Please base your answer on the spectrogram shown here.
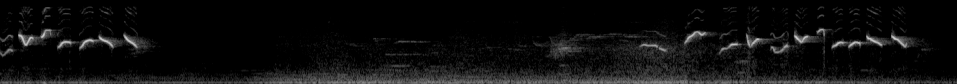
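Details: Mountain leaf warbler singing actively: an opening burst of rapid, high, twisting whistles, a quieter stretch with low hum, then a longer, louder run of about ten zigzag notes.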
